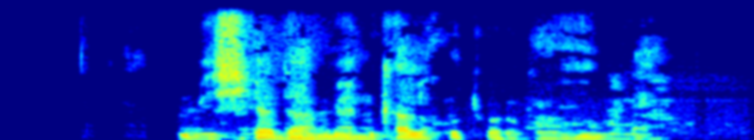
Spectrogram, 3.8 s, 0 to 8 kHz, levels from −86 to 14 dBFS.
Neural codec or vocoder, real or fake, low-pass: none; real; 7.2 kHz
